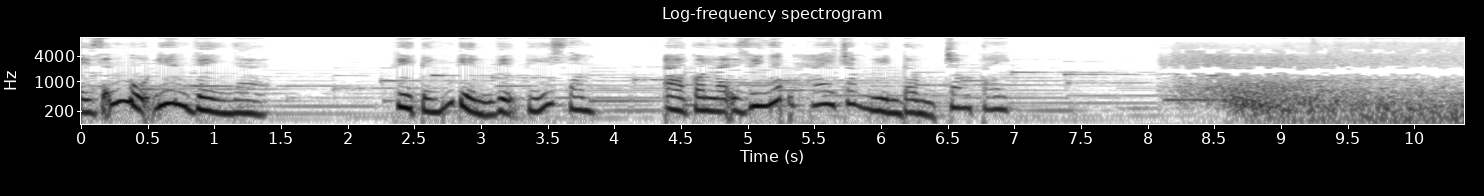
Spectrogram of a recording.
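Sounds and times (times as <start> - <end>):
speech: 0.0 - 1.5, 2.3 - 7.1, 8.1 - 8.8
heavy rain: 8.1 - 10.3
thunder: 8.1 - 10.3.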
